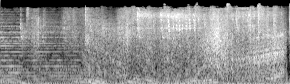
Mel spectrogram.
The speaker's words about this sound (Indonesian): Pintu studio telah terbuka.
